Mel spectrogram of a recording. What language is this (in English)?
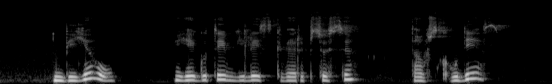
Lithuanian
